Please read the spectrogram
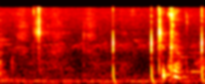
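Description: A few faint, sharp taps of a stylus on a tablet's glass screen as a word is handwritten, over a faint steady low hum.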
